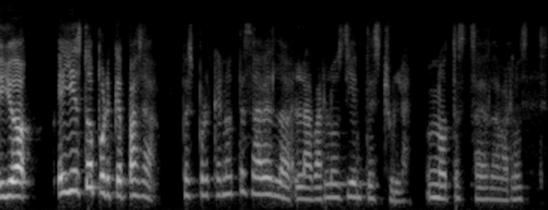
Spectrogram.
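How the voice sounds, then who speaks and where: In an ordinary speaking voice, a woman talks at a moderate pace and a fairly high pitch, with lively intonation and big swings in loudness. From Mexico, Pachuca, Hidalgo. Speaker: podcast co-host. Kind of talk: casual chat.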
